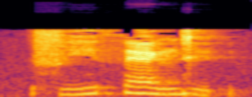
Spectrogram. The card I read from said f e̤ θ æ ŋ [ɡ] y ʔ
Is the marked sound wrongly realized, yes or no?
no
